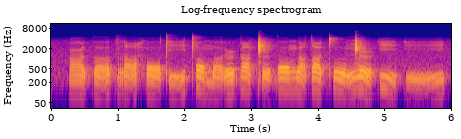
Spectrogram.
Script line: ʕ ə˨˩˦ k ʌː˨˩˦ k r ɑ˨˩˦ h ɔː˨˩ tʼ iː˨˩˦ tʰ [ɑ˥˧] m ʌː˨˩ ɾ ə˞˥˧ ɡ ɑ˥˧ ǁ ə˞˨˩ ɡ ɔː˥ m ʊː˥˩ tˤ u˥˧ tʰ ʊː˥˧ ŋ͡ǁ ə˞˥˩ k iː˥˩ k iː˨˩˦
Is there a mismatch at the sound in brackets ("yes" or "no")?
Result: yes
